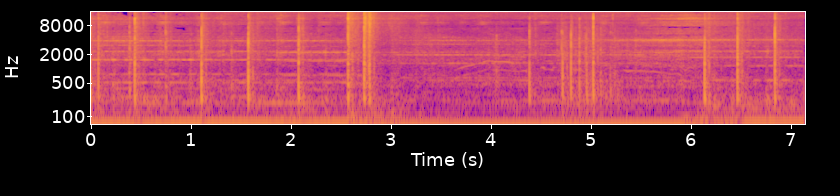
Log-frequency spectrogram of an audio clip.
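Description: An aerial fireworks display, with shells bursting in quick succession as sharp bangs about every half second, over loud music with a heavy bass.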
